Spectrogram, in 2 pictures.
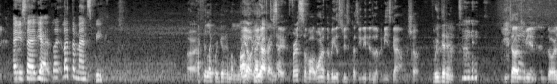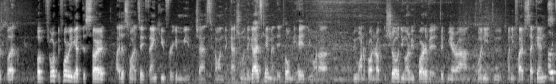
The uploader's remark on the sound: Live From #TodayAtApple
